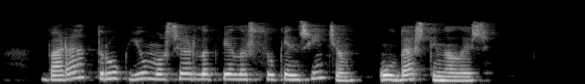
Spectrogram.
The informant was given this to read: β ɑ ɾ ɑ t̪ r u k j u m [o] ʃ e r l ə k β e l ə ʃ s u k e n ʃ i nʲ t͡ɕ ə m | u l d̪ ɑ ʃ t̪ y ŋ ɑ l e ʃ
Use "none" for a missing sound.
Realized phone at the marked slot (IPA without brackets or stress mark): o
